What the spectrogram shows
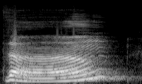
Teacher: esse an não tem nenhuma interrupção de ar. Como ele não tem nenhuma interrupção de ar, ele vira um dígrafo vocálico. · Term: som anasalado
